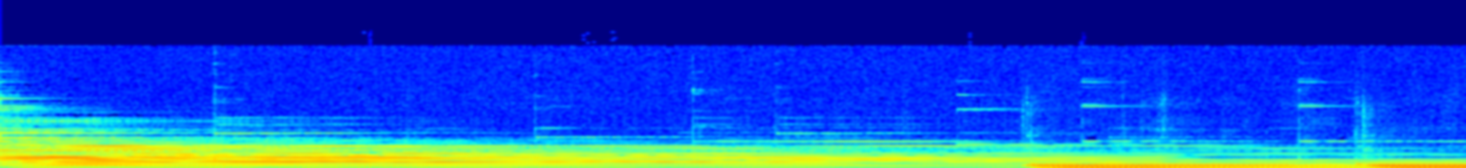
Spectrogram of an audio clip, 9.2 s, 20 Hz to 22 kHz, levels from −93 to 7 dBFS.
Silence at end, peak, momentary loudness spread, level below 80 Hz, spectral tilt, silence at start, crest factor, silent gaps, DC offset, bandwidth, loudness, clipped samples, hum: 0 s; -6 dBFS; 10 LU; -58 dBFS; -4.5 dB/octave; 0 s; 16 dB; none; under 0.1%; 16 kHz; -21 LUFS; under 0.1%; none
